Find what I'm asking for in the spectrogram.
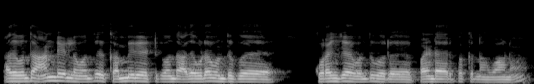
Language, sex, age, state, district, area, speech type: Tamil, male, 30-45, Tamil Nadu, Krishnagiri, rural, spontaneous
